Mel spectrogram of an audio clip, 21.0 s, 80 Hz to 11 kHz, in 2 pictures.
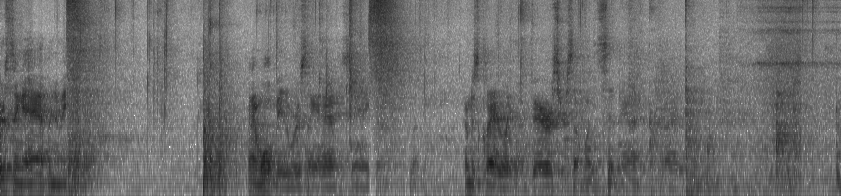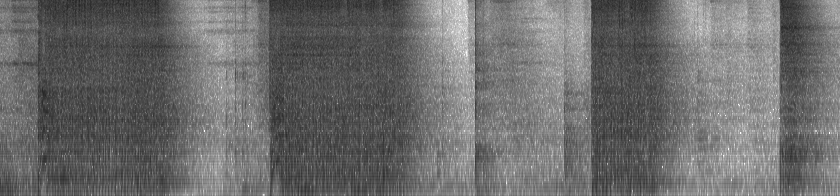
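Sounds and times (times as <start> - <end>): pneumatic hand tool bursts: 11.0 - 12.8, 13.8 - 15.8, 17.9 - 19.0.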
